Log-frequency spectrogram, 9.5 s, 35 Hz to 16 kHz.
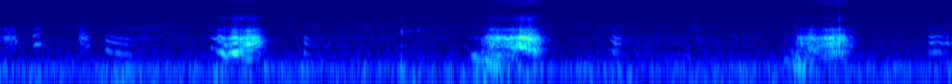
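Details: Snoring (Remi, possibly 12 months old).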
